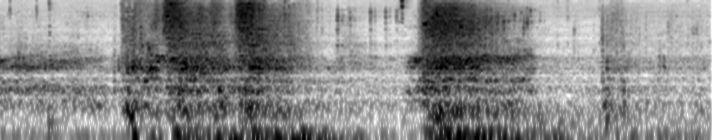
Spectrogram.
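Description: A burst of fire crackles and bursts against an enemy.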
